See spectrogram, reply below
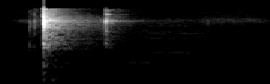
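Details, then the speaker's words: Two sharp, light clicks in a quiet room, a louder one then a softer one, from a spring-loaded activator instrument used at very light force on a child's spine during a pediatric chiropractic adjustment; chiropractic activator instrument click. "so with him I'm going to use an activator tool it's very light force it just kind of clicks"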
